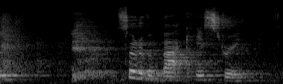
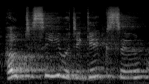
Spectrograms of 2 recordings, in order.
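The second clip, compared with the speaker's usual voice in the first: much higher bright parting shot; 11 semitones higher, 7 dB louder than usual. Acted. Singer leaving the fan behind, high bright parting shot. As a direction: toss it off as you flee. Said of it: "as a parting shot".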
